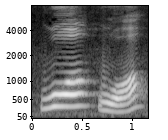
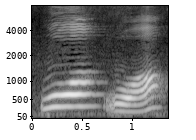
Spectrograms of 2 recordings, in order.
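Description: No difference in how they are said.

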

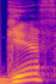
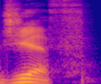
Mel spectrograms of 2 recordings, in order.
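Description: First: The word starts with a hard G sound. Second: The word starts with a soft J sound. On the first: "How do you pronounce it? GIF or JIF?" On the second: "the creator has gone on record to say it is pronounced JIF"

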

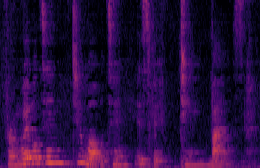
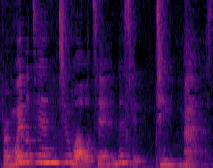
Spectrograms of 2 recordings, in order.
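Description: First: It is said at a slower pace. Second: It is said at a faster pace.

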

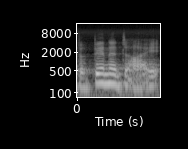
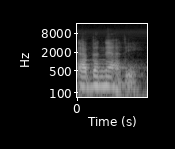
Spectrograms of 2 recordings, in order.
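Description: First: The name begins with an 'ab' sound. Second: The name begins with an 'eb' sound. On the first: The speaker calls it wrong. "instead of Abinadi" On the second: The speaker calls it right. "I think his name is Eben Ed-E"

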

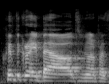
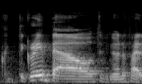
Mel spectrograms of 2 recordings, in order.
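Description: First: It is spoken quickly. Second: It is spoken slowly. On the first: The speaker calls it wrong. "I talk really fast" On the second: The speaker calls it right. "Let me slow it down"

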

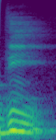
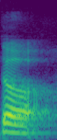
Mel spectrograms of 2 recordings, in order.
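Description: First: The word ends in a long 'ee' vowel. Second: The word ends in a short, weak 'uh' vowel. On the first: The next word starts with a vowel. "যে শুরুর শব্দটা যদি vowel থাকে তখন আমরা কি বলবো?" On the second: The next word starts with a consonant. "যখনই কনসোনেন্ট থাকবে তখন কি বলতে হবে?"

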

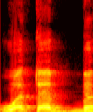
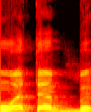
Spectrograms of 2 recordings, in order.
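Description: The two takes are said the same way.

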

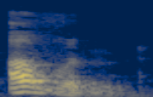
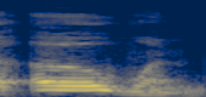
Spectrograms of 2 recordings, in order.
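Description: First: Oven is said not rhyming with cloven. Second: Oven is said rhyming with cloven. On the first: The speaker calls it right. "No, it's cloven and oven" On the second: The speaker calls it wrong. "So it's not cloven, oven"

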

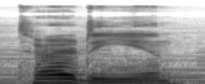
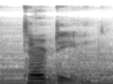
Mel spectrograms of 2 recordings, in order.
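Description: First: The final syllable is long and stressed. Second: The final syllable is short and unstressed. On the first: The speaker calls it right. "We have to put stress. We have to say it longer" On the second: The speaker calls it wrong. "Don't say 13, 14. It sounds like 30"

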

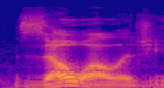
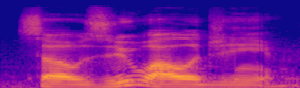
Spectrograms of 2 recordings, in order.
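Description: First: The first syllable sounds like 'zoh'. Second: The first syllable sounds like 'zoo'. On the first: The speaker calls it right. "Zoology is actually how you say it, because Z-O, means animals" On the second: The speaker calls it wrong. "zoology sounds like you're studying zoos"

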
